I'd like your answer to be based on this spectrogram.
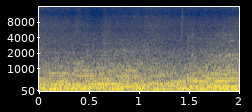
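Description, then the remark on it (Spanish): A steady, low engine drone of airplanes passing overhead, heard from a studio very near an air base, a continuous rumble with a faint whine on top that holds at the same level throughout, with no voices. “El día de hoy tenemos de compañero algunos aviones que vas a escuchar pasando arriba de nosotros, ya que aquí en el estudio estamos muy cerca de una base aérea.”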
